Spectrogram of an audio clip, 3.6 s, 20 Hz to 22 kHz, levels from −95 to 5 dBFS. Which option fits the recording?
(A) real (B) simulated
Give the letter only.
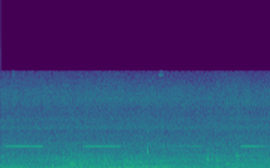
A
